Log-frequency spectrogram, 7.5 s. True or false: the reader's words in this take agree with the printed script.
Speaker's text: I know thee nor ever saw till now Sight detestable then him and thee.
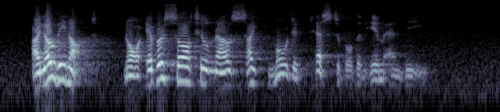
false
